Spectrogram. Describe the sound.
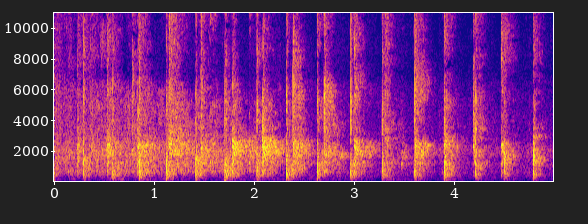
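A church audience claps in praise during a French-language service: many sharp, evenly spaced claps in a steady rhythm, loud and distinct, with no voices over them.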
